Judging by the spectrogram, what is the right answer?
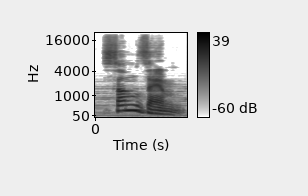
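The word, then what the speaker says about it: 三千: Para o número 3000, sanzen. Sanzen. Com a letura C aplicando o tenten, alterando sua pronúncia para Z.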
